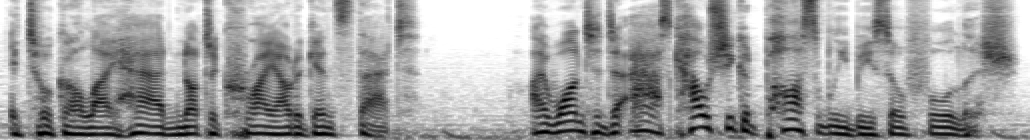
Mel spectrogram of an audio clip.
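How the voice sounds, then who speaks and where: A man with a very deep voice reads a dramatic first-person monologue. His delivery is measured and reflective, with a bitter edge. Soft music plays quietly behind him. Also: lively intonation. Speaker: reader.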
